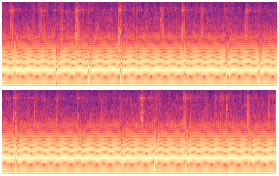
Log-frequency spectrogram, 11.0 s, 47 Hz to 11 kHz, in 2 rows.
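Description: Six PSI 18-inch car-audio subwoofers in a sealed-up Yukon cabin playing one steady, very loud bass note, heard from inside the cab. A faint click repeats under it a little less than twice a second.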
